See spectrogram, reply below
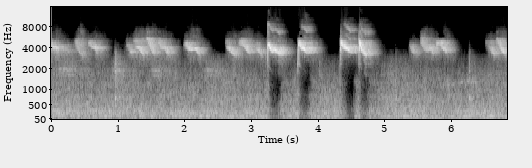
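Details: High, chattering song of a caged oriental white-eye on 13 September 2022, during deworm treatment. Soft twittered phrases build into several louder, sharper bursts of squeaky notes near the middle, then quieter warbling follows.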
